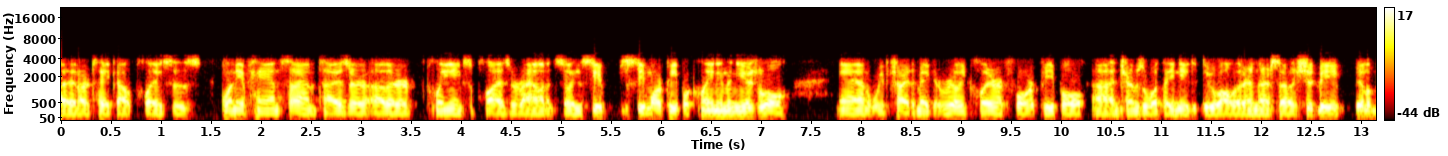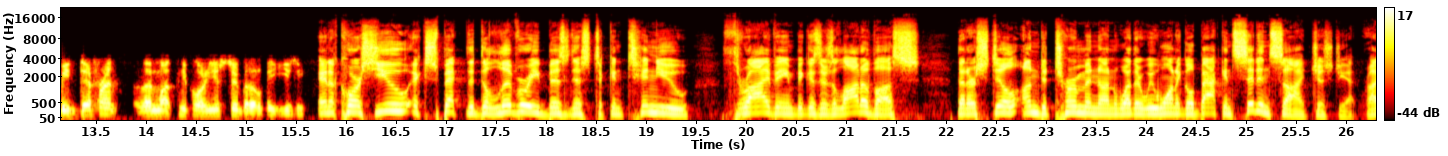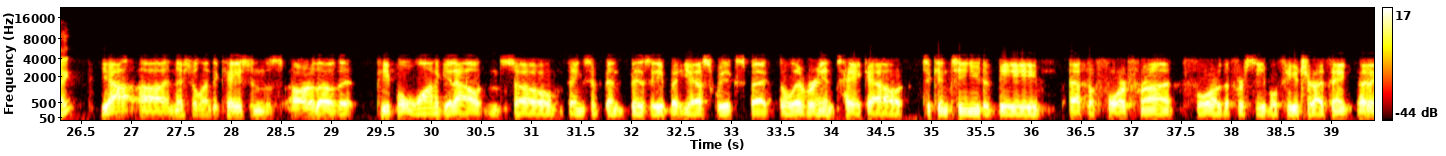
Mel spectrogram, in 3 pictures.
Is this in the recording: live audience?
no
